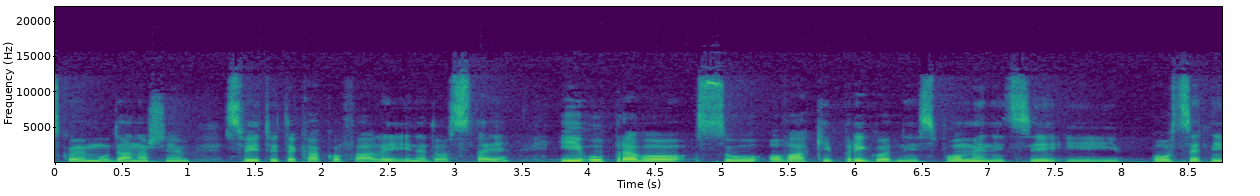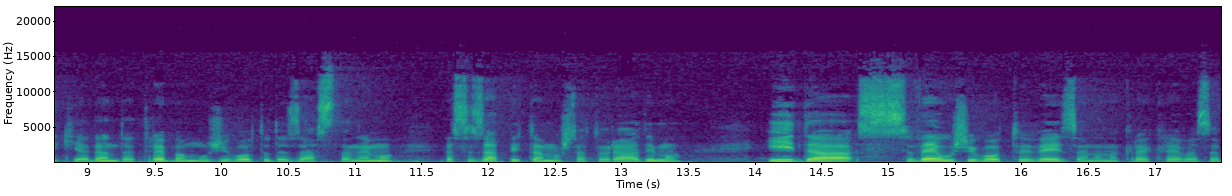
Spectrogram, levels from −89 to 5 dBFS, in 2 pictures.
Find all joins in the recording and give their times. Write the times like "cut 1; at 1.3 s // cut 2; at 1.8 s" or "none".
none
